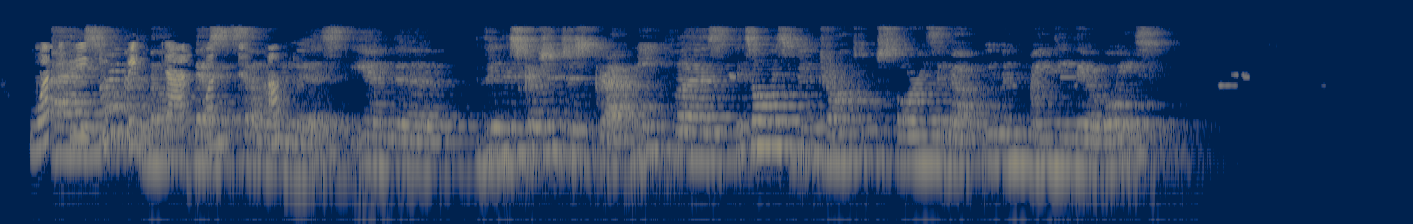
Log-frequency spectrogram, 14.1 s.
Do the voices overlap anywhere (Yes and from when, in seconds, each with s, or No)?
Yes, from 0.5 s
